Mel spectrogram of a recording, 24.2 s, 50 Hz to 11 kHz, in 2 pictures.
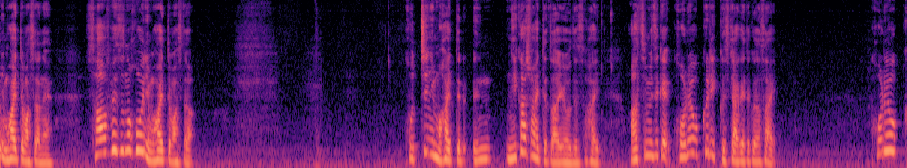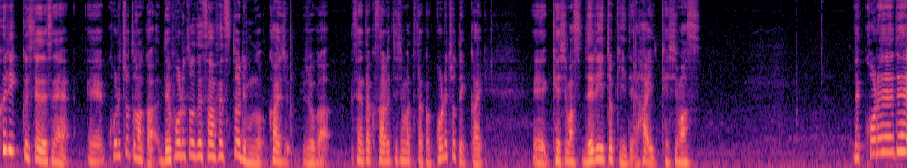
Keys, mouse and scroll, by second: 8.0 click, 13.7 click, 23.0-24.1 middle drag.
